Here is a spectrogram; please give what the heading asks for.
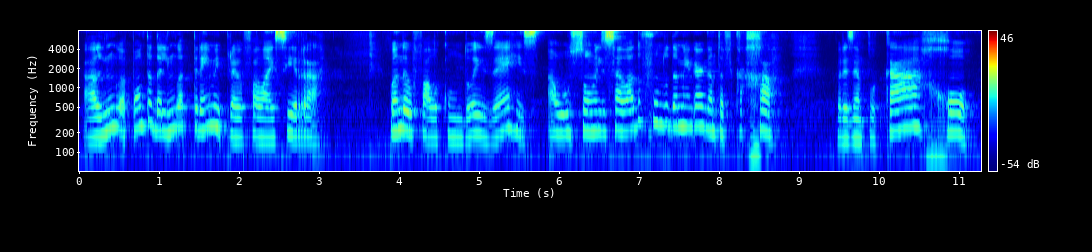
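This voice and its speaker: A woman's voice: mid-range voice, moderate pace, creaky, dark tone. A woman teacher from Brazil, patiently explaining a remote lesson step by step to young pupils. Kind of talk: recorded remote class lesson.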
